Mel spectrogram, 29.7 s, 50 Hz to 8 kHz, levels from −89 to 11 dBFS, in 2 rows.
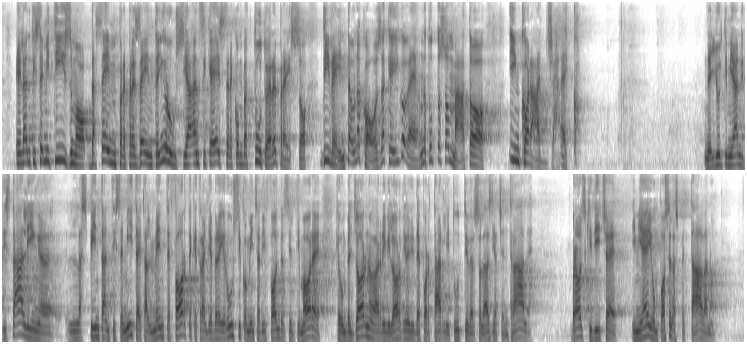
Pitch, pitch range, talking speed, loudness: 165 Hz, 135-200 Hz, 125 wpm, -18 LUFS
